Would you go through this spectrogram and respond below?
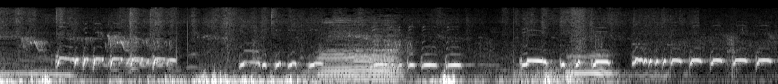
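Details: Cow on a traditional village farm giving a drawn, rising moo mid-clip, framed by rapid repeated high chirping from birds and a low rumbling background.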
